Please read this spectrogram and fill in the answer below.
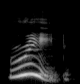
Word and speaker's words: read: As I told you, when you have two vowels in one word, the one is talking, the first one is talking, and the other one is silent. So E is talking here. E will say his name, not the sound. R, E, D. Read.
